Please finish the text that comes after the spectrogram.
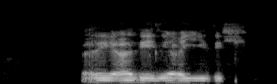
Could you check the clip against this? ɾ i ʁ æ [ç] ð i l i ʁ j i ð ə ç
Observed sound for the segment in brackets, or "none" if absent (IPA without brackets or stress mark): none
